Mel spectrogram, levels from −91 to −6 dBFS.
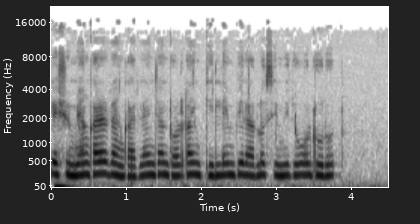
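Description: Across the whole speech clip the sound is dull and grainy with a gurgling edge, most likely MP2 compression at a rate that fits about 80 kbps. Starved of bits, the upper sub-bands drop out and flicker. Unlike the later burst, this damage never lets up.

From 0.99 to 1.07 s a brief burst of burbling breaks over the speech. This is DAB burbling. A small fraction of bit errors, well under one percent, slipped past error correction and put short blips of noise into single sub-bands, which explains the burst's sudden onset and short, blipping character.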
